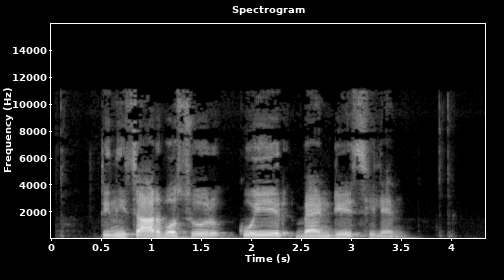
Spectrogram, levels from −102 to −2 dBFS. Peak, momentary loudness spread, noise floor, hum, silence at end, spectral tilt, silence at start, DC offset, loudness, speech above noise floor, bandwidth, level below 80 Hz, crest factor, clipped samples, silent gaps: 0 dBFS; 13 LU; -63 dBFS; none; 0.85 s; -5.5 dB/octave; 0.5 s; under 0.1%; -22 LUFS; 42 dB; 11.5 kHz; -60 dBFS; 22 dB; under 0.1%; none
